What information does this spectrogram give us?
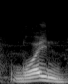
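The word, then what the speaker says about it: غ: Ghain, ghain. Tenggorokan atas, ghain. Gha, ghi, gu, bagh, gha, ghi, gu, bagh, gha, ghi, gu, bagh. Ghan ghani ghana minal mughni maghiran ghani gha. Itu cara pengucapan ghain.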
